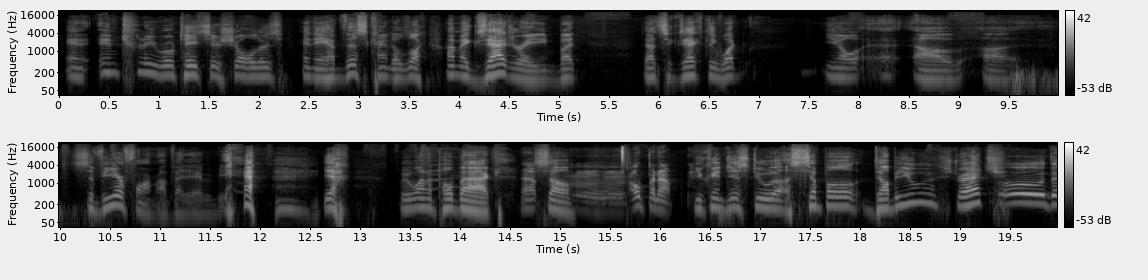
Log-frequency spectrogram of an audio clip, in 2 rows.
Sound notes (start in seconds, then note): 13.5 laughs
